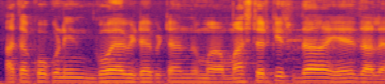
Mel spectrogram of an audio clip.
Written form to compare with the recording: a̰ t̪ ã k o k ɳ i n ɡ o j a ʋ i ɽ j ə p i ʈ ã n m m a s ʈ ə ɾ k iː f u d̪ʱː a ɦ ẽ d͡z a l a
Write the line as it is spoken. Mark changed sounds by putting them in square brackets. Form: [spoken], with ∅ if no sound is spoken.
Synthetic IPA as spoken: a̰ t̪ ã k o k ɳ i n ɡ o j a ʋ i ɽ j [a] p i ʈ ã n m m a s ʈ ə ɾ k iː [s] u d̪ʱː a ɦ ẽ d͡z a l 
